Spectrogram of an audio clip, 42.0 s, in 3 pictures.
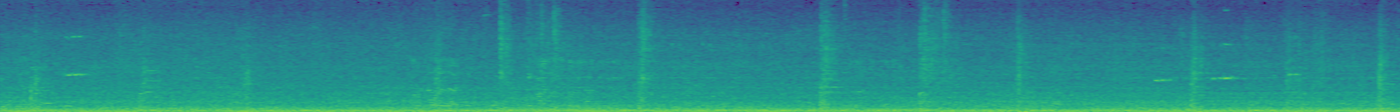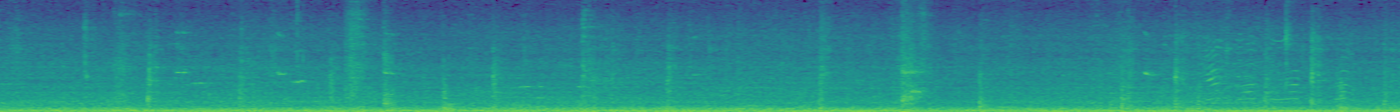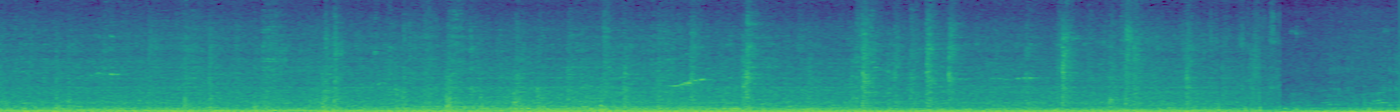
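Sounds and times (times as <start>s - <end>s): wheels rumbling on rails: 0.0s - 42.0s
wheels clacking over rail joints: 14.8s - 24.2s, 24.8s - 42.0s.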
